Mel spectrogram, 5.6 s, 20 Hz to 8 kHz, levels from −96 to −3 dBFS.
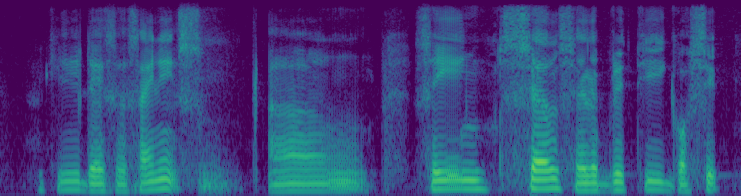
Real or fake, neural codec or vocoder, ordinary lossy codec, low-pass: real; none; Opus, 32 kbps; 7.2 kHz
